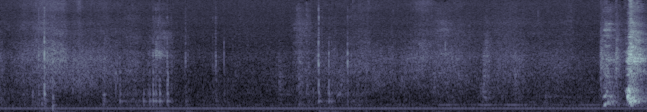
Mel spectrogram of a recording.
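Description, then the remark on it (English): A single sharp sneeze bursts out near the end after several seconds of near-silence, with only a steady low electrical hum and a few faint clicks beneath it. “Bless you.”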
